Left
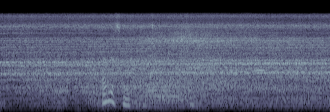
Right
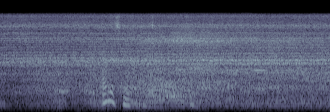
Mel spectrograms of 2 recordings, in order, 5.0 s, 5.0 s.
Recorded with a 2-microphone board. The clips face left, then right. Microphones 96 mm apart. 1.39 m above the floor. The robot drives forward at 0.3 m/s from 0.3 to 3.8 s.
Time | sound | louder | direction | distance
0.0 | a drone | left 5 dB | 60° left (ahead or behind) | ?
1.5 | a man speaking | even | 5° left (ahead or behind) | ?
